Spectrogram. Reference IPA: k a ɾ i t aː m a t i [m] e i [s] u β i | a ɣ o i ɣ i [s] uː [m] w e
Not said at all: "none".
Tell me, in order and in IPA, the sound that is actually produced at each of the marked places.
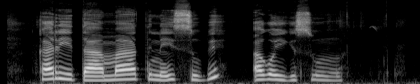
n, s, s, m

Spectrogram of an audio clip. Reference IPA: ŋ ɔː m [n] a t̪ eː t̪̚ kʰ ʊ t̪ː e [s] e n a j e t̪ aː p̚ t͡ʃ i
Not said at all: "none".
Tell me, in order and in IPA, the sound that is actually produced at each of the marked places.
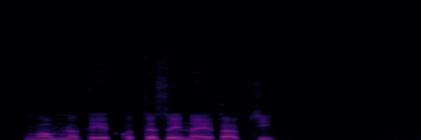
n, s

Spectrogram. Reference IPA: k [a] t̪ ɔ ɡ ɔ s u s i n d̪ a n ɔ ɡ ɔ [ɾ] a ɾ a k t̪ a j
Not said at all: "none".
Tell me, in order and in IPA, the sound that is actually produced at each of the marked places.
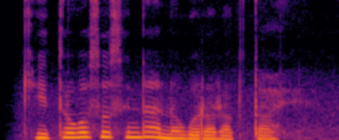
i, ɾ

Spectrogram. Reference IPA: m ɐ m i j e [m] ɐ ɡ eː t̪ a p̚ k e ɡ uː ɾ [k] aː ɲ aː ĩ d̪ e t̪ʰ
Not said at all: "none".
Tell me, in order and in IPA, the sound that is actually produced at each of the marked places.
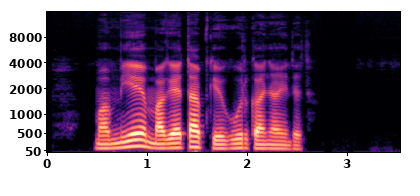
m, k

